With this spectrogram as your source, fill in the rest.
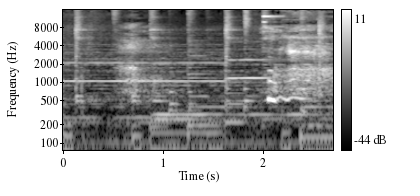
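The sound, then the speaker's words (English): A big, drawn-out yawn voiced for Baby Owl in a read-aloud children's story, breathy and wheezy, that swells near the end with a brief squeaky catch over a steady low background hum. “That was a very big yawn, said Mouse.”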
